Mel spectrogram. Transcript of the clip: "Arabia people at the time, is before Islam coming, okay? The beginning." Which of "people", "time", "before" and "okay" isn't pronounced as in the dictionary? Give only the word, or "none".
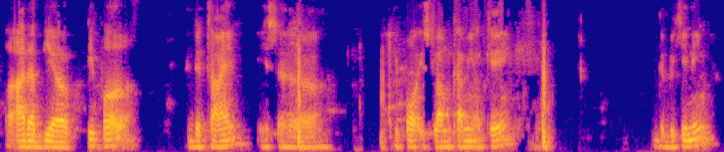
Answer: before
